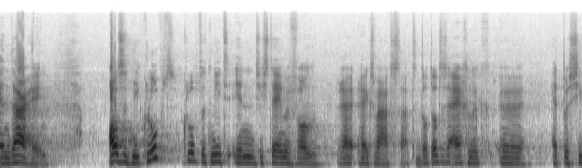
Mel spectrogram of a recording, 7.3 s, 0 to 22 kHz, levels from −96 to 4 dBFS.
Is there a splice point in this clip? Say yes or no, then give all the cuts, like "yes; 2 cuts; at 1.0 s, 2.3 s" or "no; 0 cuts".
yes; 3 cuts; at 2.3 s, 3.2 s, 5.4 s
